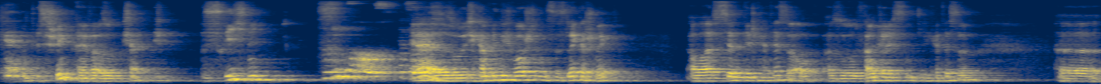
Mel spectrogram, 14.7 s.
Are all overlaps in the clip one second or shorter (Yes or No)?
Yes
